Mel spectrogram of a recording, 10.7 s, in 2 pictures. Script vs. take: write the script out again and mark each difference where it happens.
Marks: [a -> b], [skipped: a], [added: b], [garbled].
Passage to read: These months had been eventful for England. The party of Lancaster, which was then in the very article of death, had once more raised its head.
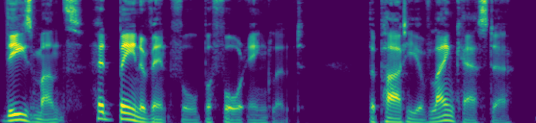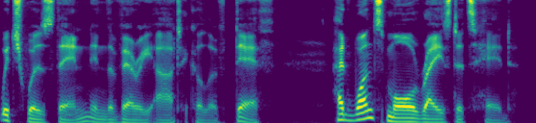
These months had been eventful [for -> before] England. The party of Lancaster, which was then in the very article of death, had once more raised its head.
